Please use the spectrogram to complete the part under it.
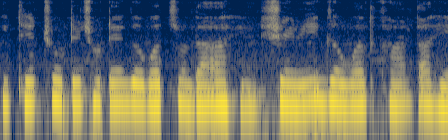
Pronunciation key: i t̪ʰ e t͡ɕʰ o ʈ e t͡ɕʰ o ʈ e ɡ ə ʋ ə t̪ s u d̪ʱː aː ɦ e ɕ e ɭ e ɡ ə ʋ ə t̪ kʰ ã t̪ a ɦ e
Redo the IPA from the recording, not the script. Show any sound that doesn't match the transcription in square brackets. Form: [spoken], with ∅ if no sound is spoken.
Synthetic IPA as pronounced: i t̪ʰ e t͡ɕʰ o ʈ e t͡ɕʰ o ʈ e ɡ ə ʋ ə t̪ s u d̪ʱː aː ɦ e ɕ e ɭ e ɡ ə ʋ ə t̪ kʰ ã t̪ a ɦ e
